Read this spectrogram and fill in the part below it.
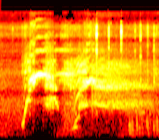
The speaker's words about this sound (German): Achtung, mein Schrei kommt gleich.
